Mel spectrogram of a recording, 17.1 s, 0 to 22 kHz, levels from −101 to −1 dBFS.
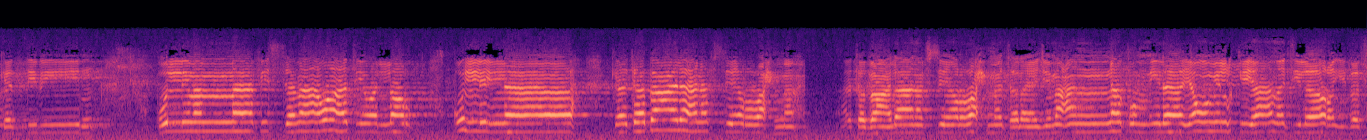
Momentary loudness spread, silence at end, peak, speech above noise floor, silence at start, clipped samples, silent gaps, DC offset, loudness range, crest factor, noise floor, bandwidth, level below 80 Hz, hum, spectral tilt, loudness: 12 LU; 0 s; -10 dBFS; 22 dB; 0 s; under 0.1%; none; 0.1%; 3 LU; 14 dB; -45 dBFS; 9.6 kHz; -56 dBFS; none; -3 dB/octave; -23 LUFS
